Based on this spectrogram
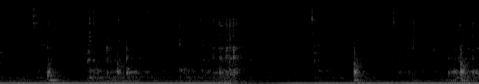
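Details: Clattering and tapping in a small indoor room over a steady low hum, with scattered sharp knocks and no animal voice.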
